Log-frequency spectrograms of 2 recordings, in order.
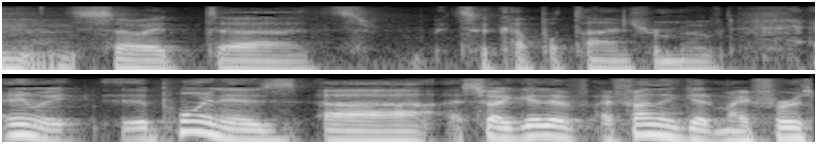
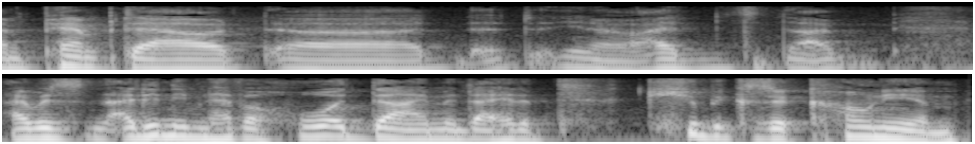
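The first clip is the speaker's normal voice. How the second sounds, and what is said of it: Imitates another person's voice. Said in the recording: “I'm actually doing an impression of my producer, Matt Holzman, doing an impression of Hank Azaria, doing an impression of Woody Allen”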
